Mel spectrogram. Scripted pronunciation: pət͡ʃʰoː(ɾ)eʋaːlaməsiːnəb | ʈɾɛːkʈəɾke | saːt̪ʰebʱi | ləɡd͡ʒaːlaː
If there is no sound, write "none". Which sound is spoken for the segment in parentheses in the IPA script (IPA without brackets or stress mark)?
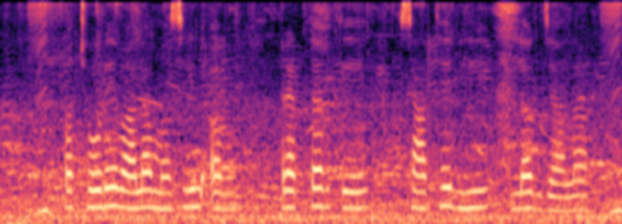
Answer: ɽ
